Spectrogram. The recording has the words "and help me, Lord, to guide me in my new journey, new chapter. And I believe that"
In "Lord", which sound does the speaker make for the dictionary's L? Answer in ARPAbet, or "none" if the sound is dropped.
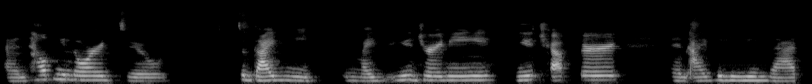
N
